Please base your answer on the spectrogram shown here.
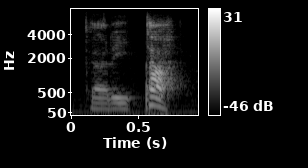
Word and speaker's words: carità: So when the stress is on the last syllable, let the word slide very easily and then stop abruptly. Here's an example. Carità.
